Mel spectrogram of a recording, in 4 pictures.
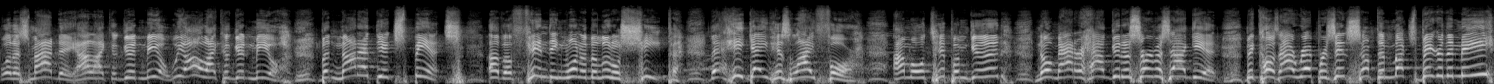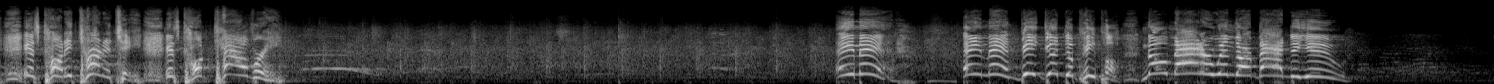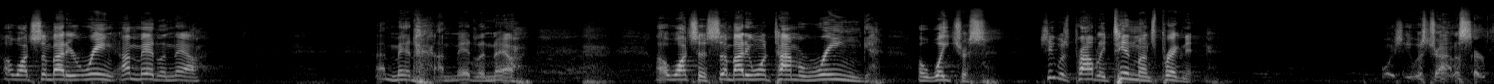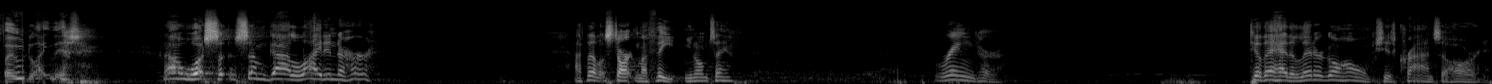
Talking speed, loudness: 145 wpm, -15 LUFS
